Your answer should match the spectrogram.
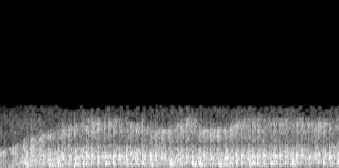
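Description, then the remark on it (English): An old car engine sputters and starts, then chugs and rattles with rapid, uneven putters, running loud at a steady pace throughout, with no voices. “Now, hold on, everybody. We're off.”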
